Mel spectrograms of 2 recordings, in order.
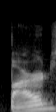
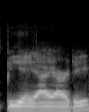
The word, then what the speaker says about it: Baird: I'll be at the Baird Center. I've heard it pronounced Bard Center, but it's Baird.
